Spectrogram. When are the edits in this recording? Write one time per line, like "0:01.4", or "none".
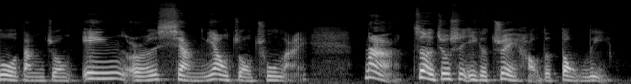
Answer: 0:04.1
